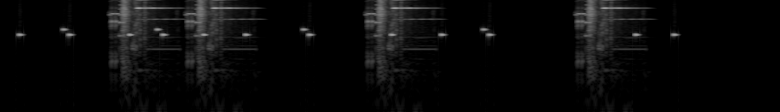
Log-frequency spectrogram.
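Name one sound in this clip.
Short electronic menu beeps blip now and then.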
